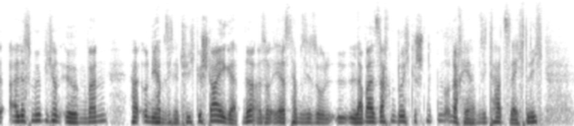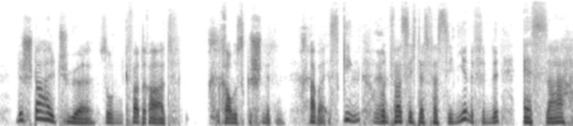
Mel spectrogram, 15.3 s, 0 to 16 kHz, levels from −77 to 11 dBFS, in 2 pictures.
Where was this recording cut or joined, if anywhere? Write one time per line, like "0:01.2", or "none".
0:11.8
